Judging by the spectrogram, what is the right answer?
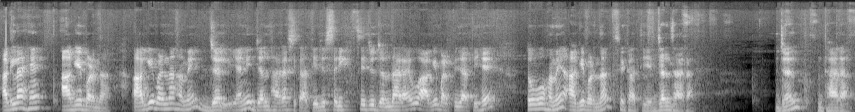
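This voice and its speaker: A man's voice: medium pitch, expressive. Patient male teacher explaining lessons. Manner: patient, repeats words slowly for pupils; addresses children often, checks with "ठीक". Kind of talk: school lesson, explaining textbook answers.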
